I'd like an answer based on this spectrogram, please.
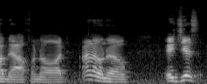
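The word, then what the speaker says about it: Alphinaud: gonna keep calling you alphanard I'm sorry I'm too used to this I know it's Alpha new I know D is silent but I'ma call him Alpha nod I don't know it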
